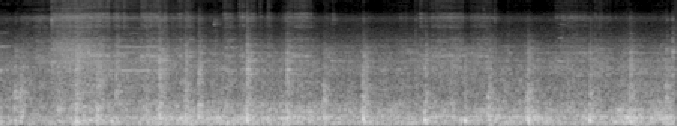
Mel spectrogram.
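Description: Passenger train coach running along the track, with a steady rumble and wheels clacking over rail joints roughly every half second to second, heard from aboard the train.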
